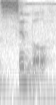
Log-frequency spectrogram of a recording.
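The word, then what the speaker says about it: Cymbal: I am also on symbol a symbol app that's spelled like CY MB al the symbol you play as an instrument symbol FM or just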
